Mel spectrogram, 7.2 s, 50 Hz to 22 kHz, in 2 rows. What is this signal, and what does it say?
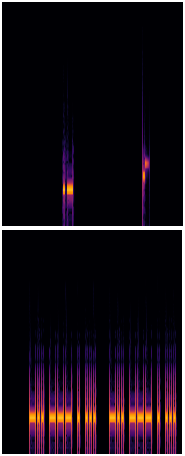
Morse code, heard as a keyed tone, about 30 wpm, 700 Hz. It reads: A DOES DOES
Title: Top 200 Words Repeated 30wpm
